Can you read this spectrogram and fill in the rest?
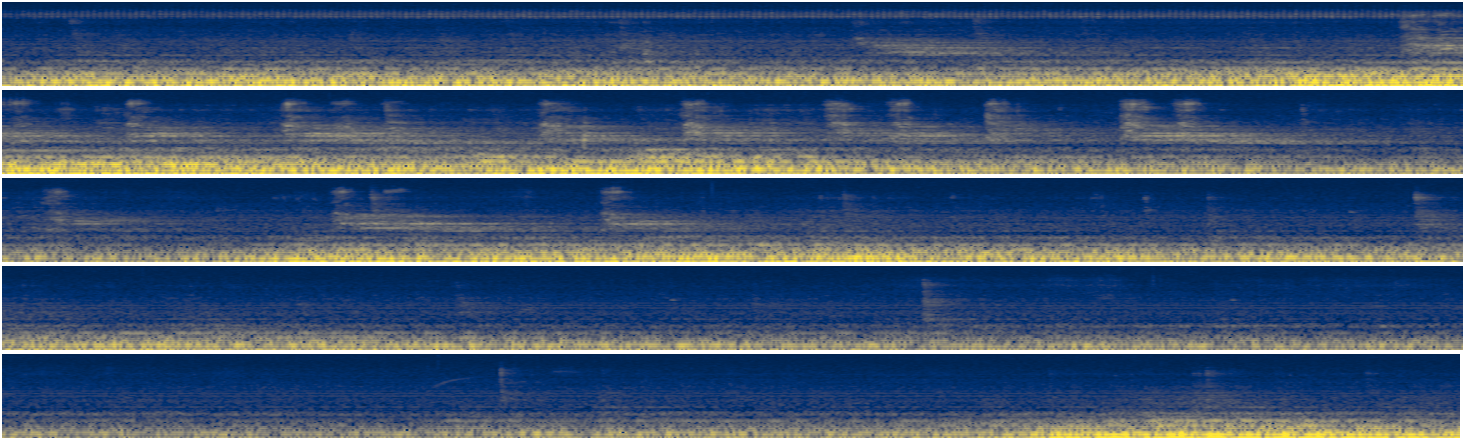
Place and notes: Lithuania, Biliakiemis, a wire
a wire holding abandoned metallic water tower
